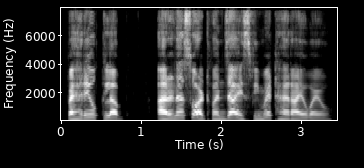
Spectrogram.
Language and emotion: Sindhi, neutral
